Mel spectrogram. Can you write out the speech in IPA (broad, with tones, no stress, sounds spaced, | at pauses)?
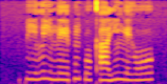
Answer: p iː˨ l i˦˨ n eː˨ p ũ˦ k͡p o˨ kʼ aː˨ j ĩ˦ ŋ e˨ ɣ oː˨˦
